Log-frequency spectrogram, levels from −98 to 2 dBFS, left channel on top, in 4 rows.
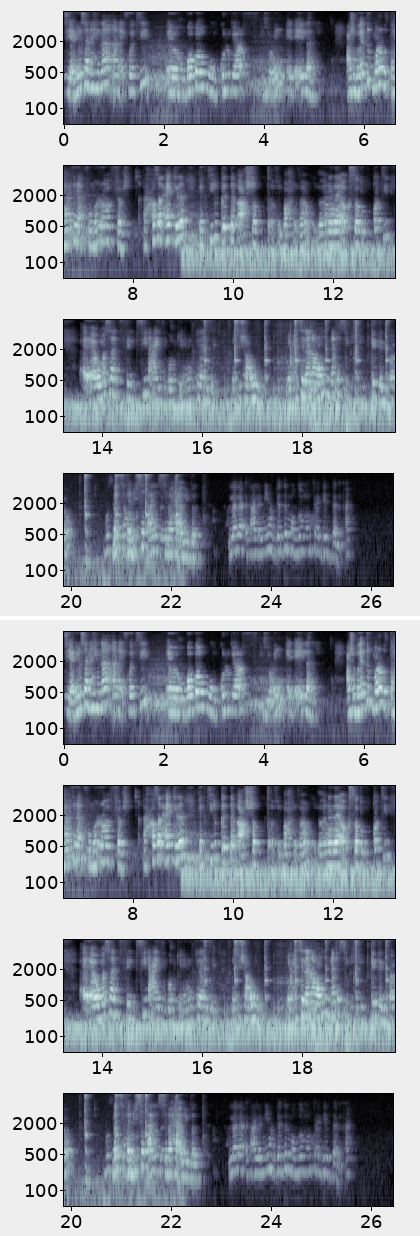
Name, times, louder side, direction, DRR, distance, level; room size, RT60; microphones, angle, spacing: voice 1, 0.0-1.7 2.0-3.6 3.9-5.0 5.6-7.9 8.2-16.3 16.6-17.3 17.7-20.0 20.8-22.5, right 2 dB, 40° right, -2 dB, 1.3 m, -25 dB
sound 1, 1.5-5.6 6.3-10.3, right 2 dB, 20° right, 1.5 m, -40 dB
sound 2, 9.0-19.8, right 2 dB, 60° right, 0.6 m, -30 dB
voice 2, 11.8-12.2 16.8-17.0 20.6-22.0 23.1-25.6, left 2 dB, 50° left, 4 dB, 0.8 m, -36 dB
Clock, 15.8-22.3, left 1 dB, 5° left, 0.3 m, -34 dB
5.8 x 2.4 x 3.5 m, 0.37 s
head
